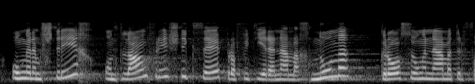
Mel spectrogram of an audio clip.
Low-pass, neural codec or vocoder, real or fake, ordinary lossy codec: 7.2 kHz; none; real; none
